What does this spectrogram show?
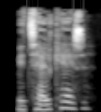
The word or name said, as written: metalkasse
